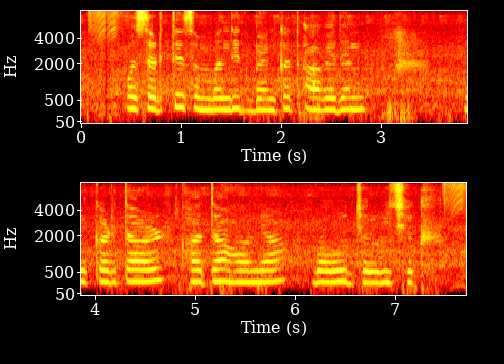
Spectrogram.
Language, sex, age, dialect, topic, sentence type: Magahi, female, 18-24, Northeastern/Surjapuri, banking, statement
